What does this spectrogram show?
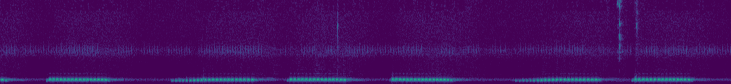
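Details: European turtle dove singing: a deep, rolling purr delivered in six even bursts of about half a second to a second each, separated by short pauses, with a faint steady hiss in the background.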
